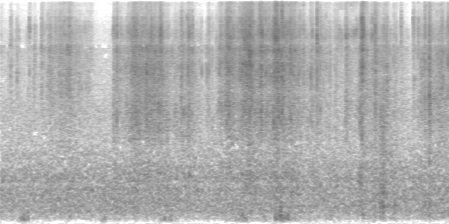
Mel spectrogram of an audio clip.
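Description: Soft rustling and handling noises as pieces of jewellery are put away and the next one taken out, coming in a few short patches over a low steady hiss.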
